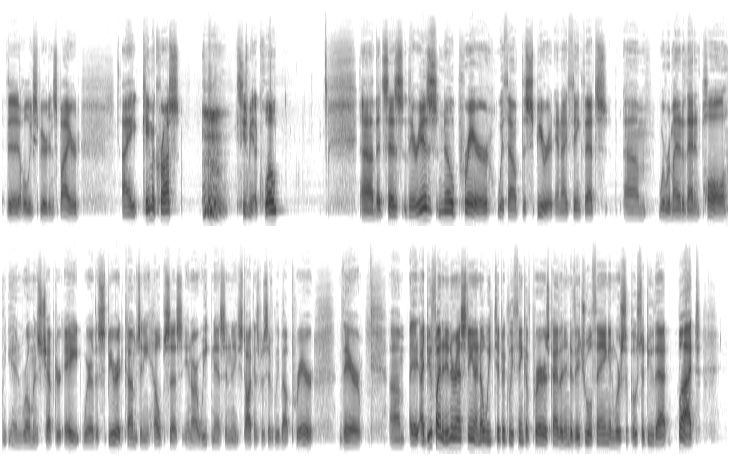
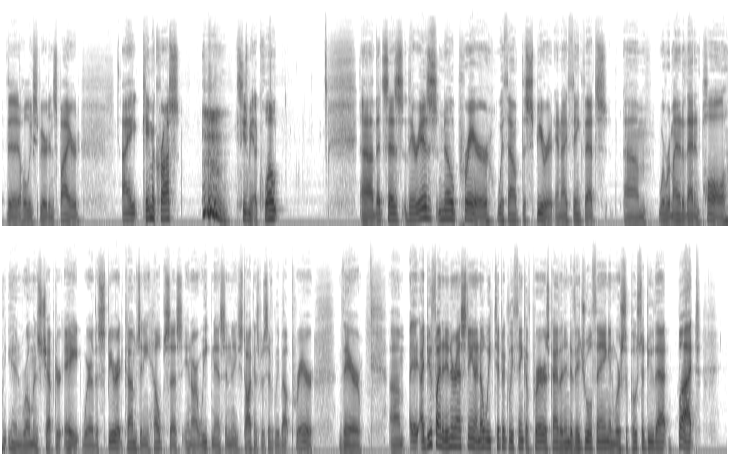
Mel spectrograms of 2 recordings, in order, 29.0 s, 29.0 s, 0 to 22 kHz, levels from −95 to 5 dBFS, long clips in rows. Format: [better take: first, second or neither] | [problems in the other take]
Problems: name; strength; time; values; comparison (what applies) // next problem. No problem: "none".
second | thin; somewhat; fading below 300 Hz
